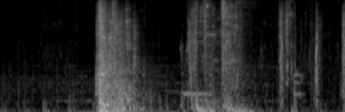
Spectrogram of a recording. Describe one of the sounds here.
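A door bangs open loudly.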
